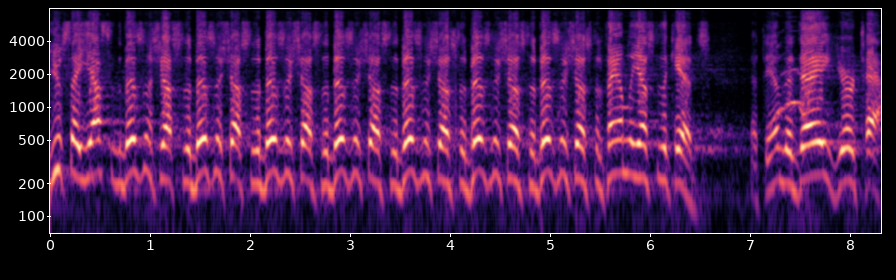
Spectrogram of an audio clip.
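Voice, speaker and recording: Very fast speech from a high-pitched man with an American accent, ordinary pitch variation and noticeable background noise. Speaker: motivational speaker. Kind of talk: keynote speech. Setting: stage with audience.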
